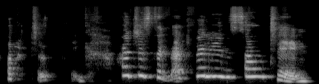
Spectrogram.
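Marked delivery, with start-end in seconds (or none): 0.1-0.9 whisper. Real, not acted. Whispered aside.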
